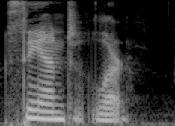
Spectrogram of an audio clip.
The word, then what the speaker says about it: Sandler: You know, Adam Sandler, is it Sandler? – Sandler. S-A-N-D-L-E-R. – Sandler. So I was saying it right.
